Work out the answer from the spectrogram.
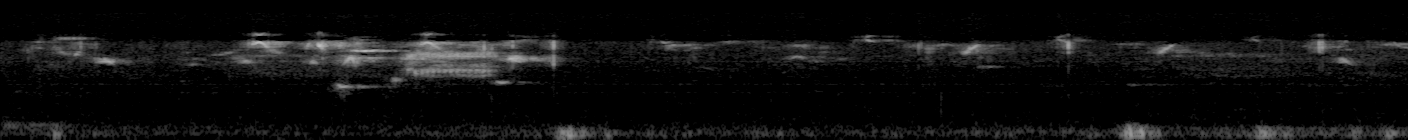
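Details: Adult eagles at a nest on the Upper Mississippi River Refuge, two males eating leftovers after feeding growing eaglets, early April: a high, squealing chitter burst near the middle, then quiet with faint low thumps.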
